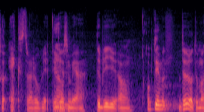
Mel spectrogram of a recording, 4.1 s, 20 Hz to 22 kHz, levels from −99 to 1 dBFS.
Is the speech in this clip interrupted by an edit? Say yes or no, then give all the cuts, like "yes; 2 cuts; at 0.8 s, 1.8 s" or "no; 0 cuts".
yes; 1 cut; at 1.7 s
